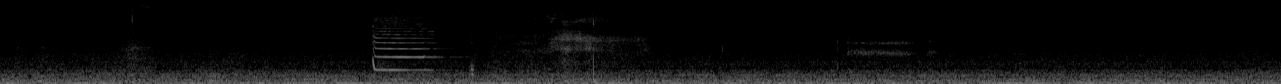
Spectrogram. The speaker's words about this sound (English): This is called the golf course air horn. When people tee off, when they're coming down with their swing, we're going to blow these air horns.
